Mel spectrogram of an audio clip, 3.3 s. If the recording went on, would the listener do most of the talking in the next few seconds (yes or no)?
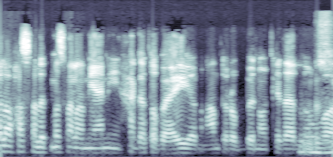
yes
